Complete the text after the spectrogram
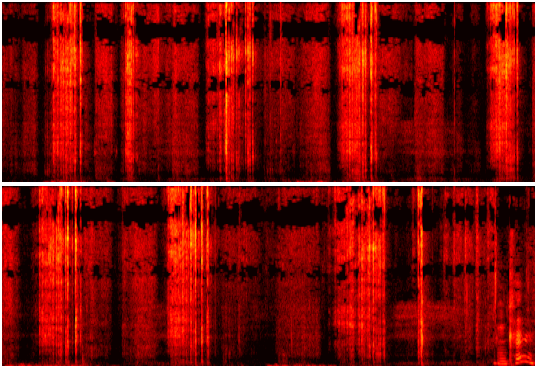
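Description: Scissors snip through fabric again and again.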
